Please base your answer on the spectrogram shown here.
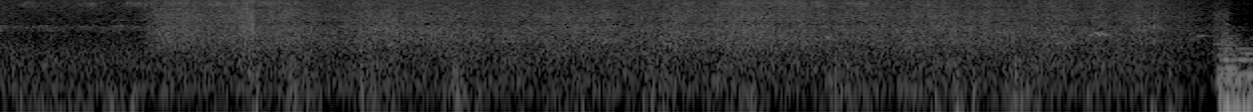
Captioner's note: birds chirping; wings flapping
